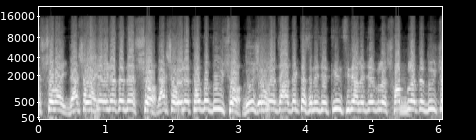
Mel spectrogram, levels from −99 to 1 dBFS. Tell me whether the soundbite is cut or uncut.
uncut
